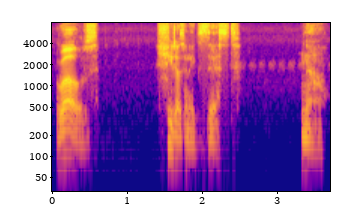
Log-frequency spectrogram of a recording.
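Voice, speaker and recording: Brooding ninja-type game warrior, deep raspy voice, grave n measured, super dry sound. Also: male voice, animated, dry recording, exaggerated voice. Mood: bleak. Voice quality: low, breathy rasp. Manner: grave, measured, short deliberate phrases. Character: solemn, brooding male warrior scout. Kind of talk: video game voice acting.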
